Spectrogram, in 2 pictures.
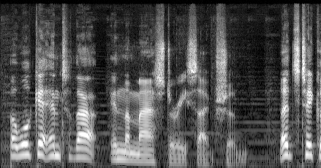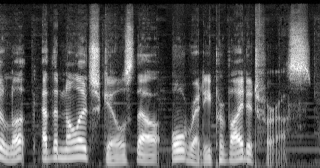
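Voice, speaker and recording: Male tutorial host: scripted, instructional read with playful asides, animated intonation, light music bed. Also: mid-range voice. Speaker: host of a tabletop game tutorial. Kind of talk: scripted explainer narration.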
